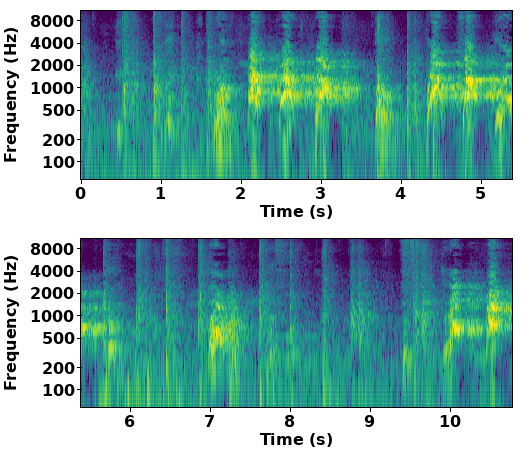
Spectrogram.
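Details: Dogs barking in a fast, uneven volley of sharp yapping barks, more than two per second at times, continuing steadily with brief pauses throughout.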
